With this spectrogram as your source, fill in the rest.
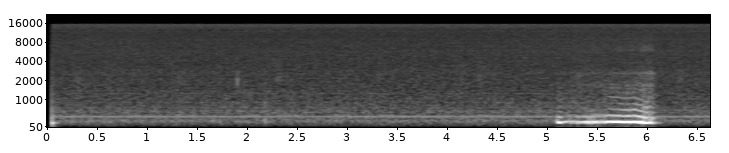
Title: Sausage dog snoring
